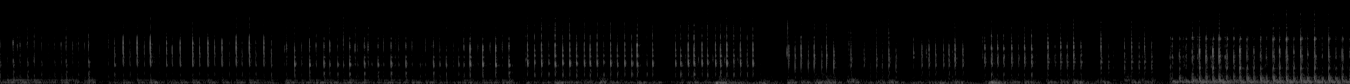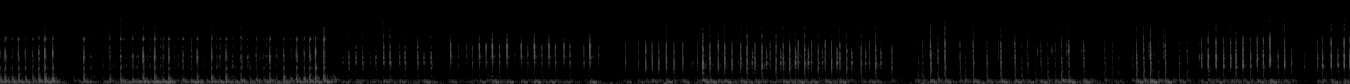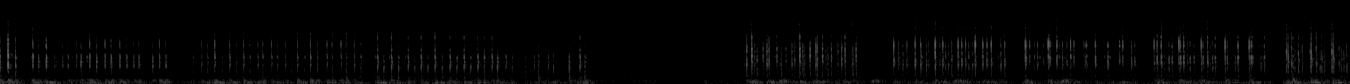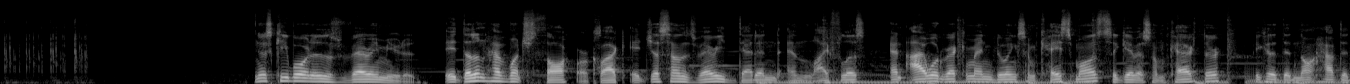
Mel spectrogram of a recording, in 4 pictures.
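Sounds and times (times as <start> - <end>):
mechanical keyboard typing: 0.0 - 32.9, 34.4 - 41.4.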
